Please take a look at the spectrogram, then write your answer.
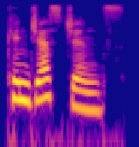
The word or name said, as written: congestions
